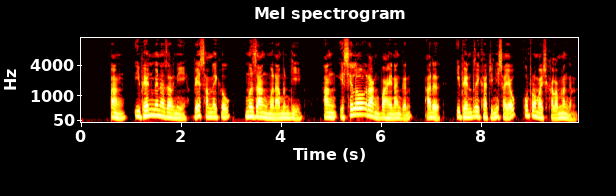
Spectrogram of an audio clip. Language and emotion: Bodo, disgusted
